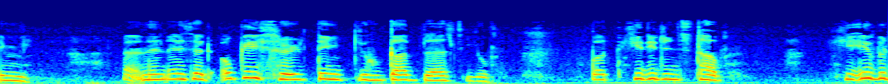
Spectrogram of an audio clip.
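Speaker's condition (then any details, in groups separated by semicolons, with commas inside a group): Cerebral palsy; present from birth, cannot walk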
